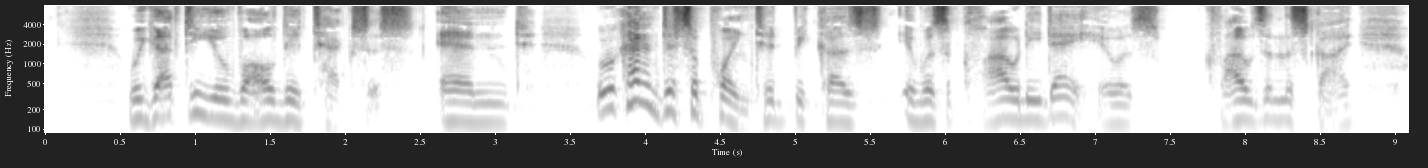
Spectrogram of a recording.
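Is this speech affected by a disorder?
No.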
